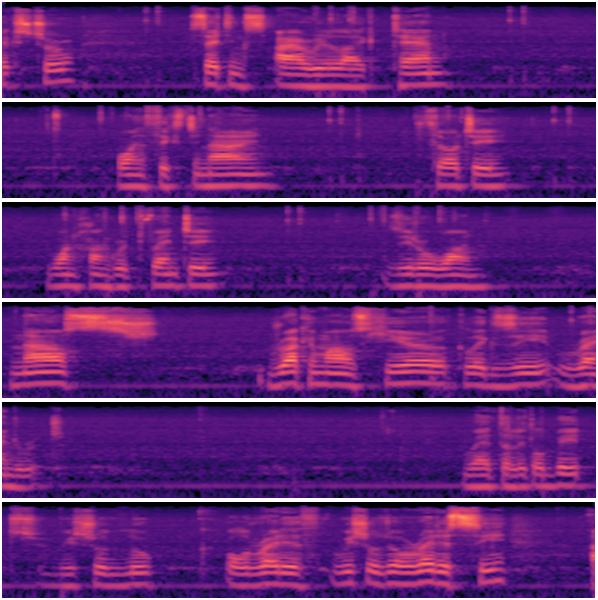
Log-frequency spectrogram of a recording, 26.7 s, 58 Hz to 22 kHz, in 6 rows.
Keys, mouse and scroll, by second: 0.4-15.5 drag, 17.1 z, 25.1-25.6 scroll down 4, 26.4-26.7 scroll down 2.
